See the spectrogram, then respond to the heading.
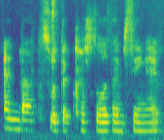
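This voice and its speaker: A woman with a slightly low voice plays a tabletop role-playing game. She talks casually and thinks aloud, feeling her way through what her character does. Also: little pitch movement, normal speed, mellow, slight background noise, low-quality recording. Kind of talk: casual improvised game talk.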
